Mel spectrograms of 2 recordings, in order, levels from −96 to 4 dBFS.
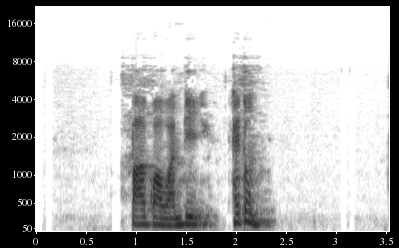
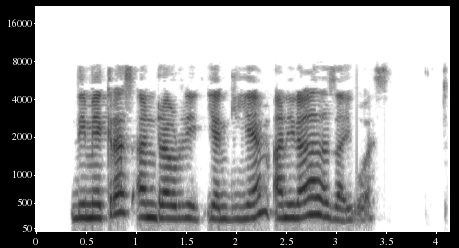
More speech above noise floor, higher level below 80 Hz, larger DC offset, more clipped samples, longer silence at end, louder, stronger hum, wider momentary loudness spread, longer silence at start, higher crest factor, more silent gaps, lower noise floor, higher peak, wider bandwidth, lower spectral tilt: first, 57 dB vs 36 dB; first, -52 dBFS vs -62 dBFS; neither; neither; first, 1.15 s vs 0.65 s; about the same, -17 LUFS vs -17 LUFS; neither; second, 8 LU vs 13 LU; first, 0.95 s vs 0.35 s; about the same, 18 dB vs 16 dB; neither; first, -73 dBFS vs -53 dBFS; about the same, -2 dBFS vs -2 dBFS; about the same, 7.8 kHz vs 7.8 kHz; first, -6.5 dB/octave vs -3.5 dB/octave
